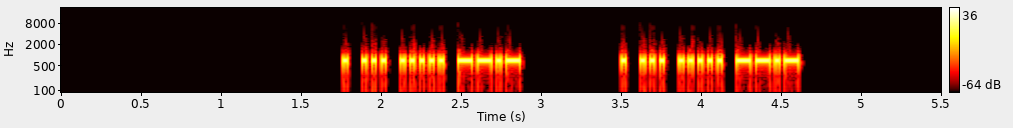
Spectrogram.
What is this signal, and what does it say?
Morse code, heard as a keyed tone, about 37 wpm, 700 Hz. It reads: ES5Q ES5Q
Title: DXCC-100 Call Signs - 4 Characters - Repeated 2x - 40wpm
